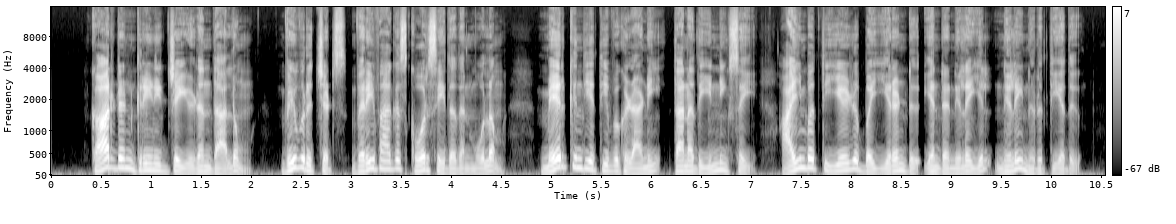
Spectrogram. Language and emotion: Tamil, neutral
